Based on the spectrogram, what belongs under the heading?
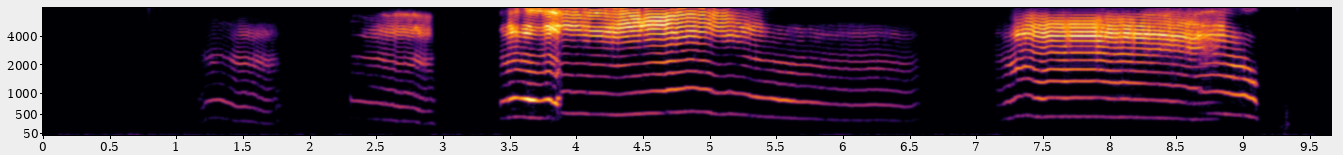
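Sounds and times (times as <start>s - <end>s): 
small child weeping: 1.2s - 6.6s, 7.2s - 9.2s.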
